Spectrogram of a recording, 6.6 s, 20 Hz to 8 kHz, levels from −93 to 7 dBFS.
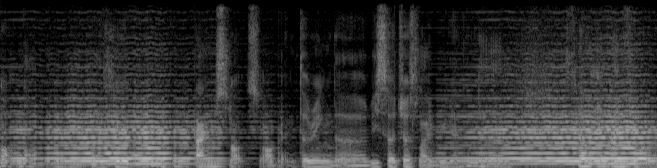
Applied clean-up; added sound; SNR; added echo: neural mask model RNNoise.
